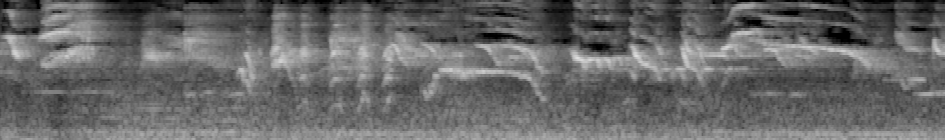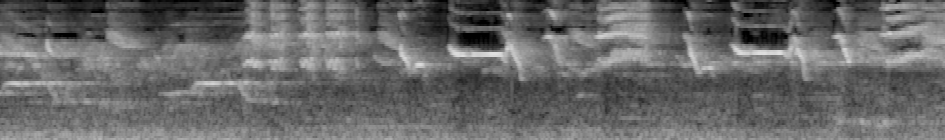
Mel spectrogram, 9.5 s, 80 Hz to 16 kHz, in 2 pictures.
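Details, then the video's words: Oriental magpie-robin singing in a breeding aviary, 2022: a dense run of varied whistled phrases, with sharp upslurs, downslurs and buzzy notes, high-pitched and nearly continuous, with short pauses near three and six seconds. "Giọng Chim Choè Than Hót"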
